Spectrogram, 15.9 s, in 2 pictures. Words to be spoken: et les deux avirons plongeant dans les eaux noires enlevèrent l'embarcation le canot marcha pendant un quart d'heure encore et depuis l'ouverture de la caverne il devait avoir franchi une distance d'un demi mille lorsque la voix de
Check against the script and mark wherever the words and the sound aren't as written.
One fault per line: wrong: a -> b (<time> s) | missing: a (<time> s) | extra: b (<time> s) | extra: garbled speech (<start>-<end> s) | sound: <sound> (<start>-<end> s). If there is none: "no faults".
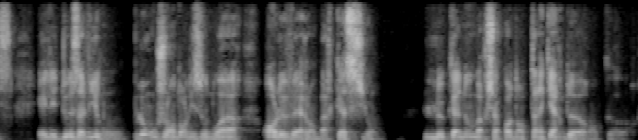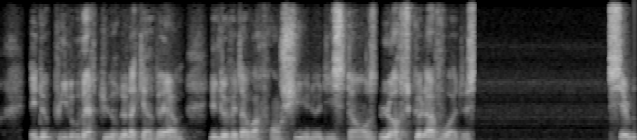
missing: d'un demi mille (12.7 s)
